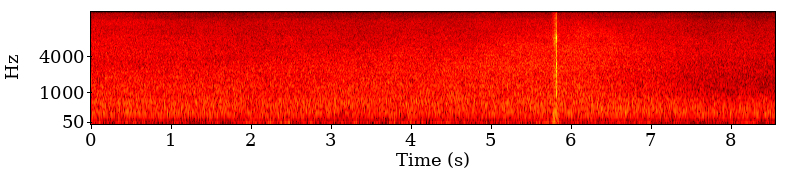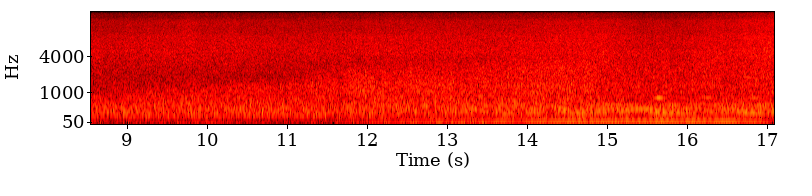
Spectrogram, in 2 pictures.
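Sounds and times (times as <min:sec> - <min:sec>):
ocean surf rushing: 0:09.9 - 0:17.0.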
